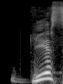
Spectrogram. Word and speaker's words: guess: यहां पे you silent है, इसको क्या पढ़ेंगे? गेस पढ़ेंगे। GUESS गेस।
